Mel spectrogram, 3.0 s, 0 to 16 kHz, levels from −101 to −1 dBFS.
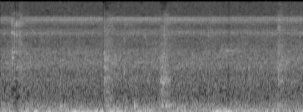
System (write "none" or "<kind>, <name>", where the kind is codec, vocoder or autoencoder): vocoder, Vocos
